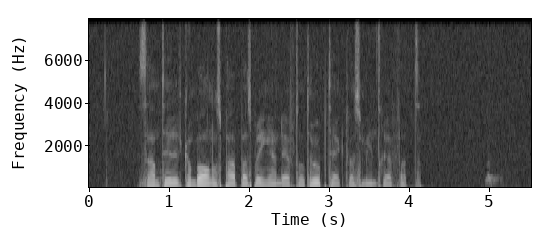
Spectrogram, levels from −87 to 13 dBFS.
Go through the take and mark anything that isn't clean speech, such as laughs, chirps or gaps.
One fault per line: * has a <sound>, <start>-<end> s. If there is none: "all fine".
* has a whoosh, 4.9-5.2 s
